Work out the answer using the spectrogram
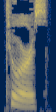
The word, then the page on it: tours: British English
